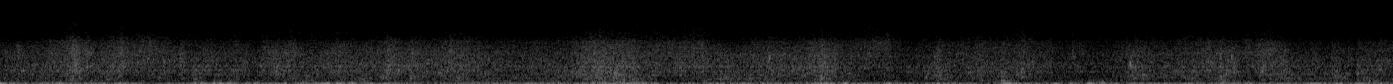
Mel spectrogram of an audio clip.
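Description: Water rushing and splashing along the hulls of a sailing trimaran as it moves through light chop, a steady rush that swells every second or two, with wind buffeting the microphone.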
